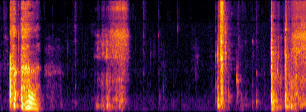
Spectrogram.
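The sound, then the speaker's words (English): Someone takes a swig of water: a handful of short, separate gulping and swallowing noises with breathy exhales between them, spread unevenly across a few seconds with quiet gaps and no talking. “Let me take a swig of water real quick.”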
